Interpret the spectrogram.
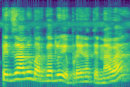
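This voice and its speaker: A woman voicing a fussy, bossy young husband who scolds and shouts. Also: medium pitch, very animated, fast, voice pushed up, close to an everyday voice. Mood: eager.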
